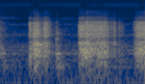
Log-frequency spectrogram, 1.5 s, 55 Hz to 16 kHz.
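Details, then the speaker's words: 1959 Zenith B615F tube radio with no external antenna, tuning toward a station 970 about 45 miles away: harsh scratchy crackle comes in bursts as the dial turns; the tuning capacitor plates are likely rubbing together. "I was hoping I might pick up 970 about 45 miles away but it sounds like the tuning plates are rubbing together there"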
